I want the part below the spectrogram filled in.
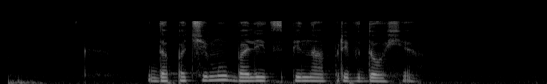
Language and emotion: Russian, neutral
